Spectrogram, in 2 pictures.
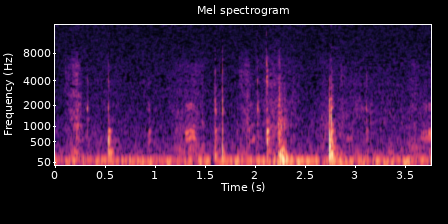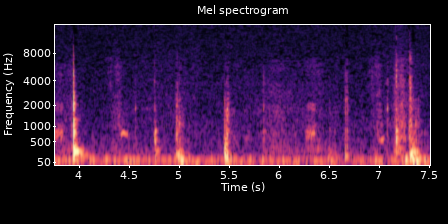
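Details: Clutch pedal moving in a quiet car with sharp single clicks, roughly one to two a second: the clutch master cylinder is clicking.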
